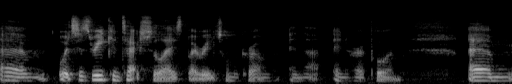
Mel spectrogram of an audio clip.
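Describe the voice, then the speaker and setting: A woman speaks at a fairly slow pace with a Scottish accent. Her loudness swings widely from moment to moment. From Scotland, Scottish Borders (Peebles). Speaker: harpist and singer. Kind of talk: interview. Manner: talkative, hesitant with fillers.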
